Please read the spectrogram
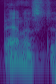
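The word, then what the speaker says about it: Banastre: about him and bister that's how you pronounce that banister tton uh in the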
